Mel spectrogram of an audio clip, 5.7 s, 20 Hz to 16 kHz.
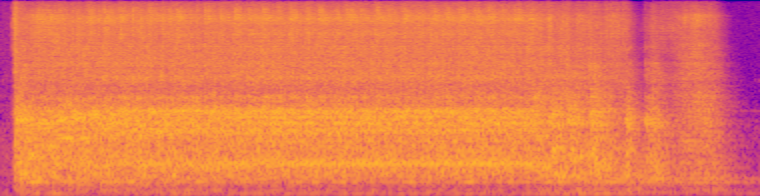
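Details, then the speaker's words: Ford 2N tractor cranking with fuel dripping from the carburetor, possibly flooded: the starter churns steadily for about five seconds but the engine never fires, a crank with no start. "checked the cylinder she's got spark but i'm not sure why it's not uh kicking over for me here got gas dripping out of the car but it might be flooded"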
